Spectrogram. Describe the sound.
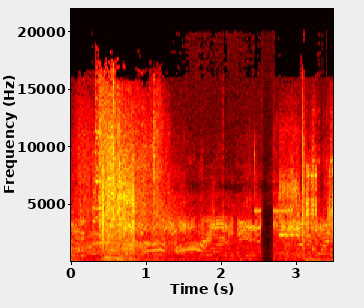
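Gunfire rattles through a video game trailer's attack on an airship, with dense volleys and bursts mixed with whooshing, swooping tones, cut by a sudden brief silence before the firing resumes.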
